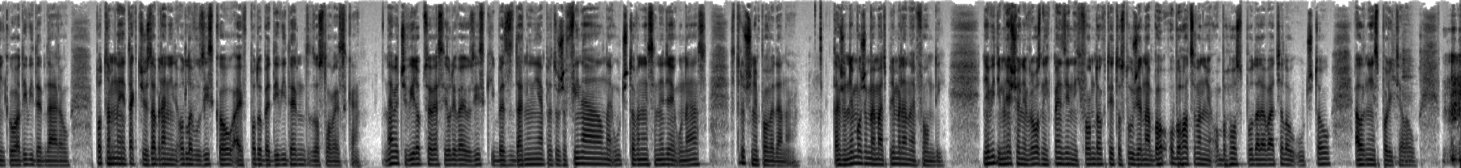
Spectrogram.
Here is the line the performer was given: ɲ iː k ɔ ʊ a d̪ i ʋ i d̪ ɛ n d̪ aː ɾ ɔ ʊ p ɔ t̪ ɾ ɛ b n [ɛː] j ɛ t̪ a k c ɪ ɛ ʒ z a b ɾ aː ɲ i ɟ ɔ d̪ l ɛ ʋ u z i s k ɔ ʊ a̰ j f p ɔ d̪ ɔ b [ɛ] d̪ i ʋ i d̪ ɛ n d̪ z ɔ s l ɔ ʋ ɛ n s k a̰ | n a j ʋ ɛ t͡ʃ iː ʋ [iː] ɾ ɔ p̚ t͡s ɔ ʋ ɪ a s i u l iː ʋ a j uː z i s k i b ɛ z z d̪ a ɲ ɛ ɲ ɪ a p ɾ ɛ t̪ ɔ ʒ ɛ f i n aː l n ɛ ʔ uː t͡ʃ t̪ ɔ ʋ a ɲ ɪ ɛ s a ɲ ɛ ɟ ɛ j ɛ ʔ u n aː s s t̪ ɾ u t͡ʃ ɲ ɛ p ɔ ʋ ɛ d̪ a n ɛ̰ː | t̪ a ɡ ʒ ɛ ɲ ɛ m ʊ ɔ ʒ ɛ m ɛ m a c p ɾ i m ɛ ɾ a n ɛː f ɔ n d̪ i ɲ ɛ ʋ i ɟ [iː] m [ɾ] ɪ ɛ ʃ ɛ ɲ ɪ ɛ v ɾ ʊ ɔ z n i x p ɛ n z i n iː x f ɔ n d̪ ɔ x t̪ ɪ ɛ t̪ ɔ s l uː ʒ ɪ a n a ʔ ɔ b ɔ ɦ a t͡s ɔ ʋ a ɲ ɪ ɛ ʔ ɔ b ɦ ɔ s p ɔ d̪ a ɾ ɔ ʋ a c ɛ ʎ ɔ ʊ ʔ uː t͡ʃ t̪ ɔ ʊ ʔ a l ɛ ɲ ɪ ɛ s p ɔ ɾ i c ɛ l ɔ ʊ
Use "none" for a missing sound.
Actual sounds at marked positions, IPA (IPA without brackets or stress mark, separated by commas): ɛː, ɛ, iː, iː, ɾ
